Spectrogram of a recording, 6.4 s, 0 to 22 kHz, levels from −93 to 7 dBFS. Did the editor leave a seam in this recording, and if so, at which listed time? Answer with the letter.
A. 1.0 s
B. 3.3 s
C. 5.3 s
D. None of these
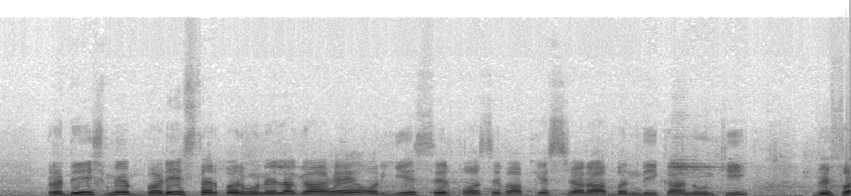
D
